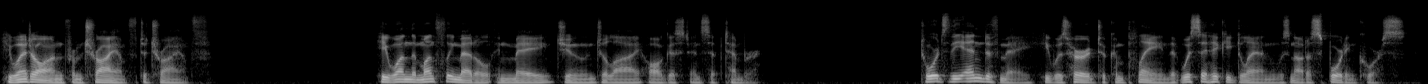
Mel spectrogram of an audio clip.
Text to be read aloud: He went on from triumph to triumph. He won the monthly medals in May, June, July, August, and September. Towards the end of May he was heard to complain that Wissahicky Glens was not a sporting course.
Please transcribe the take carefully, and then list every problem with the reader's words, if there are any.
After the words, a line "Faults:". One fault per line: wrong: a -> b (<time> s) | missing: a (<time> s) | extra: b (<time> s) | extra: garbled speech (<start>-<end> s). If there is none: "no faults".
He went on from triumph to triumph. He won the monthly medal in May, June, July, August, and September. Towards the end of May he was heard to complain that Wissahicky Glen was not a sporting course.
Faults:
wrong: medals -> medal (4.5 s)
wrong: Glens -> Glen (12.3 s)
